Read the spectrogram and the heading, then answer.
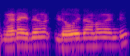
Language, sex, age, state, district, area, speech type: Malayalam, male, 18-30, Kerala, Palakkad, rural, conversation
